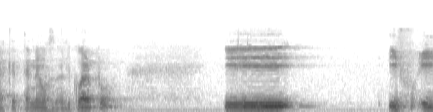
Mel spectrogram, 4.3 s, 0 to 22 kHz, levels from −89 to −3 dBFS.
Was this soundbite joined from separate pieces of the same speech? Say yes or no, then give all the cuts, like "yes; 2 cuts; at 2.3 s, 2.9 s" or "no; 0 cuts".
no; 0 cuts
